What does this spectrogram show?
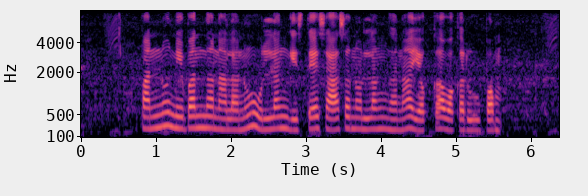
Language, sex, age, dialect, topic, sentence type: Telugu, female, 31-35, Central/Coastal, banking, statement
